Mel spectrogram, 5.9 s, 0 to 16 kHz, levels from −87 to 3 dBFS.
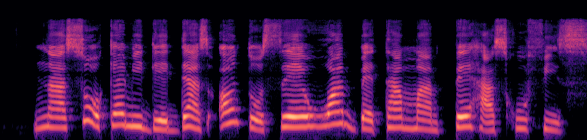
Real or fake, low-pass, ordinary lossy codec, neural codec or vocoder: fake; 9.9 kHz; none; vocoder, 22.05 kHz, 80 mel bands, Vocos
